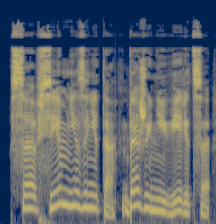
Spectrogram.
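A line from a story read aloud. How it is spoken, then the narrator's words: Laughing. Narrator (Russian): засмеялась Эстер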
